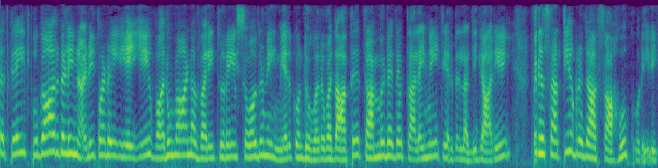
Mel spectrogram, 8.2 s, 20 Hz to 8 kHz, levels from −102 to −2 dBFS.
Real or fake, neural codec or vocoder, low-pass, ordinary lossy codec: fake; codec, 24 kHz, 1.5 kbps, HILCodec; 7.2 kHz; MP3, 64 kbps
